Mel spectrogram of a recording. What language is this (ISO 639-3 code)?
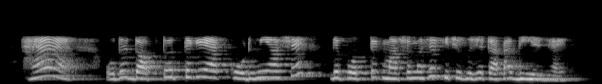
ben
